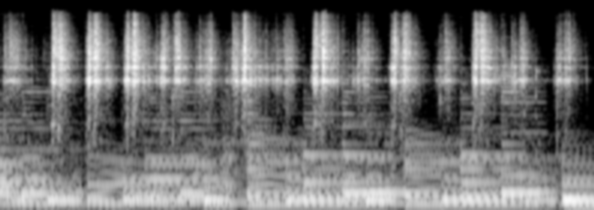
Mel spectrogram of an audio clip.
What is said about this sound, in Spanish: Mi lindo limón, vamos con esas maracas.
